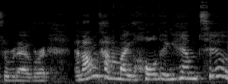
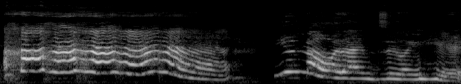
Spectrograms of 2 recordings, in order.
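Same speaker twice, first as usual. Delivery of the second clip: high, loud put-on giggle, then drawn-out teasing; coy mock laugh sliding into a flirty line; playing cute; 12 semitones higher, 6 dB louder, much slower than usual. Flirting with the guy at his door, playing cute. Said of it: "being all cute".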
